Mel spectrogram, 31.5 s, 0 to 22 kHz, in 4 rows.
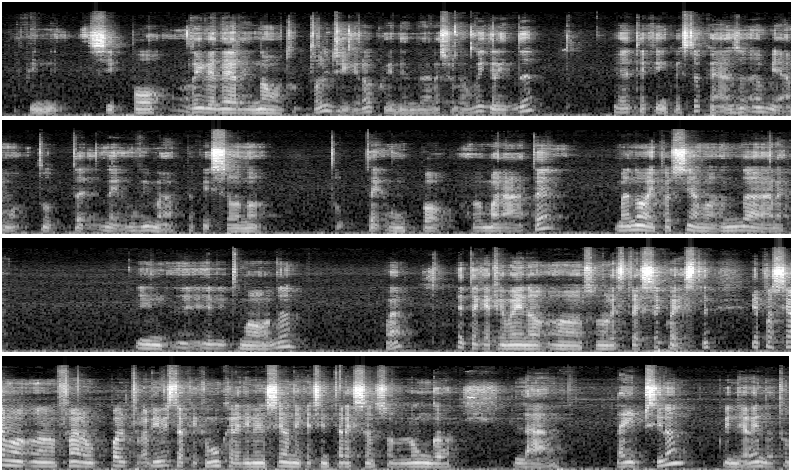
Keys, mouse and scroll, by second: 0.3 middle click, 3.3 click, 4.5 click, 6.0 middle click, 12.8 a, 17.3 Tab, 18.5-18.9 typing, 20.0 scroll down 1.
